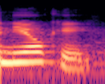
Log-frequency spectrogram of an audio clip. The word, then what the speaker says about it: gnocchi: gnocchi I don't know how do other people say gnocchi I just figured that g is silent I always said whatever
